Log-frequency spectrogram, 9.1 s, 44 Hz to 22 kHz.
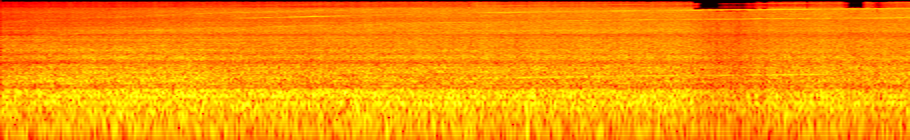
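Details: JetCat RC jet turbine after repair of its starter clutch, worn bearings and deformed NGV touching the turbine blades; auto-start completes and it idles with a smooth, steady high-pitched roar, combustion temperature under 500 degrees: a normal run.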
